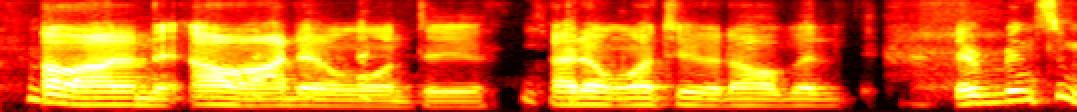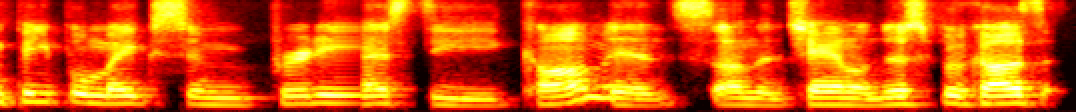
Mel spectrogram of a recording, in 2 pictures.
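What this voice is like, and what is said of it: Thick southern American accent. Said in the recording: “I have a real thick southern accent that I can't get rid of”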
